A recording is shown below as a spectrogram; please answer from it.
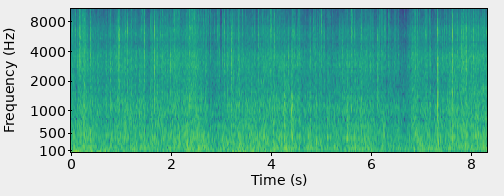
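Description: Heavy rain pelting the roof and windows of a car, heard from inside the cabin as a dense hiss of countless drop impacts, with low rumbles near the start and again about three seconds in.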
